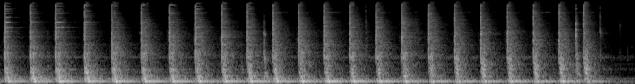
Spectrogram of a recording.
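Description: A hammer pounds a spindle off a car during a disc brake conversion on an AMC Javelin SST, striking in a steady, rapid rhythm of about twenty close, loud metallic blows with no talking.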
